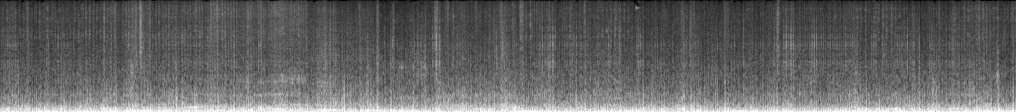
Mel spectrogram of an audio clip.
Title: cap'n misfire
